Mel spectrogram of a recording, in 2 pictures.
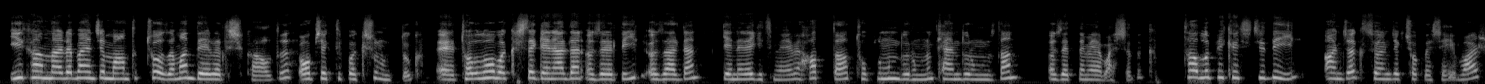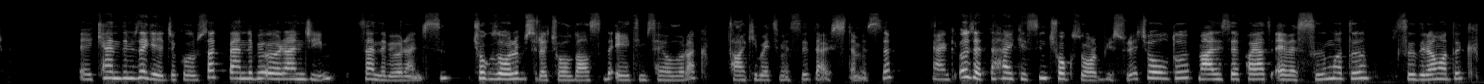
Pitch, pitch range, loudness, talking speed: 255 Hz, 235-285 Hz, -26 LUFS, 155 wpm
